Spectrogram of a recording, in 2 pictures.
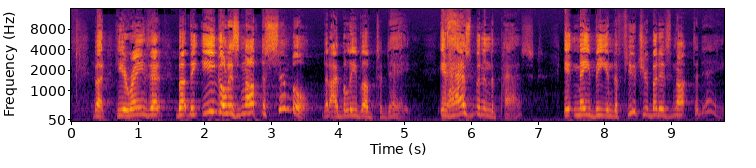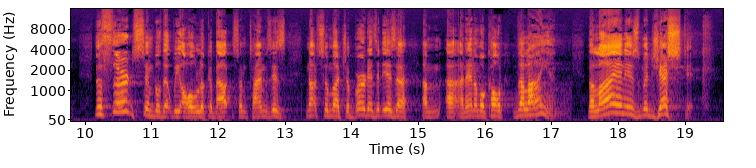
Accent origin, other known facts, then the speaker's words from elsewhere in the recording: the Carolinas, United States; grew up on the farms. My cousin raises 50,000 chickens at a time. You probably ate some of them. So we come from the Carolinas, okay?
